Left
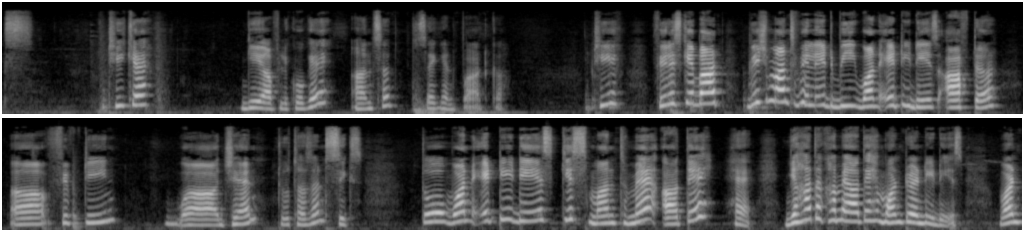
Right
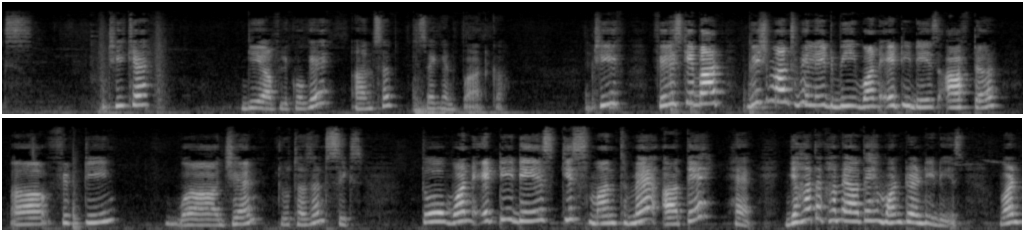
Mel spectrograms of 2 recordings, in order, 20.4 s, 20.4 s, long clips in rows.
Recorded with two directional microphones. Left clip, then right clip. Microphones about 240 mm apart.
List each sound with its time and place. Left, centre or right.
1.0 s a woman's voice: left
